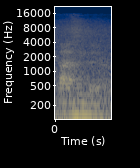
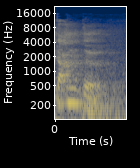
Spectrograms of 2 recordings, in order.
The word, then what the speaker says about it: thunder: 不讲，有说什么苦啊、随时会来，你都不知道、啊，叫晴天霹雳，是这样子，Night and the Thunder，闪电跟打雷啊，Night and the Thunder，你们怎么呢？Thunder，Lightning and Thunder。 – 哎呀，你怎么念那个音呢？那都念的当得，那么当得的啦、啊。哎呀，差有够多。你们真的念当得？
